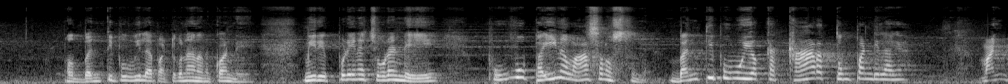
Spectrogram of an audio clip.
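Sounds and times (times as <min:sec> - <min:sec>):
man speaking: 0:00.6 - 0:09.2, 0:09.8 - 0:10.0.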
